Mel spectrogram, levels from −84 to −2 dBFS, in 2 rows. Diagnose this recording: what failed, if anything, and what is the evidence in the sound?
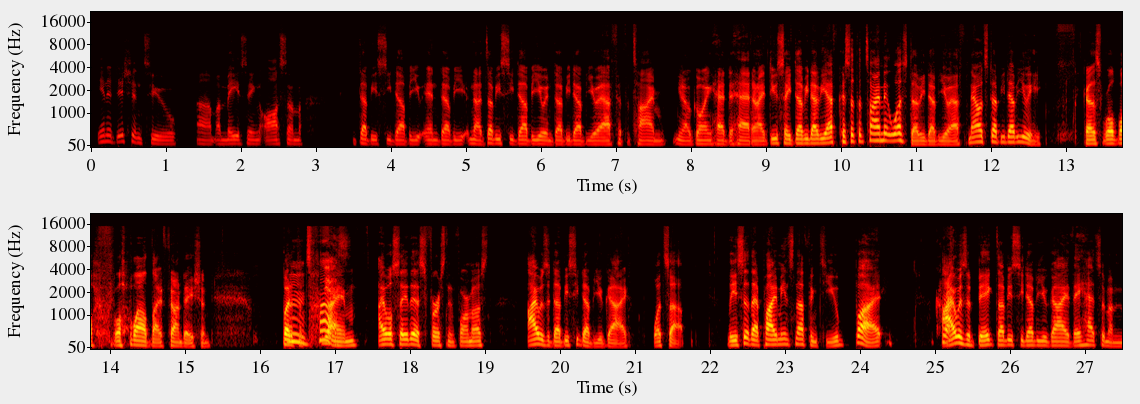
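The automatic gain control in the call processing stage misbehaved: automatic gain rising runs from 0.07 s to 11.57 s, lifting level by about 20 dB. Speech and background noise swell together gradually, showing the gain stage judged the input too quiet and kept boosting it.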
